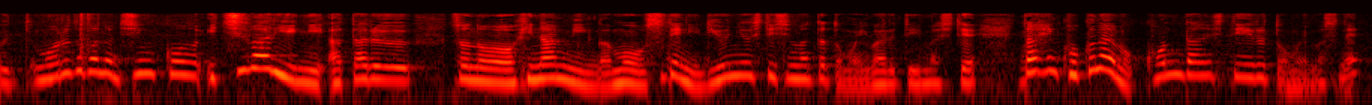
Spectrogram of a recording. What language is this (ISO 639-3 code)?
jpn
